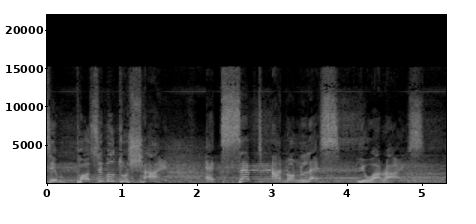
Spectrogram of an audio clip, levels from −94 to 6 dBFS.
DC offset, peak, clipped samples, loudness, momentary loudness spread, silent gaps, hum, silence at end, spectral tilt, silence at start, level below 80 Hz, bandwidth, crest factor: under 0.1%; -16 dBFS; under 0.1%; -34 LUFS; 8 LU; none; none; 0 s; -3 dB/octave; 0 s; -68 dBFS; 15.5 kHz; 18 dB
